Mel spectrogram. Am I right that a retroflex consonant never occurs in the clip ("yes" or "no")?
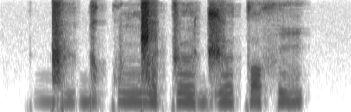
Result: no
